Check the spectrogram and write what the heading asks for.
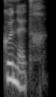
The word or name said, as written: connaitre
